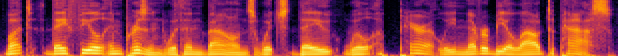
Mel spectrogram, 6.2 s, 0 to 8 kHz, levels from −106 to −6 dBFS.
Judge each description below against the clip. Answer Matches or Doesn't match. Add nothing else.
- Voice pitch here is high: Doesn't match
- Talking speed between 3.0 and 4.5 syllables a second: Matches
